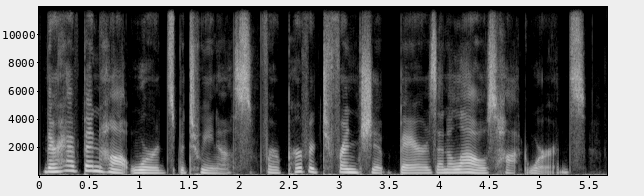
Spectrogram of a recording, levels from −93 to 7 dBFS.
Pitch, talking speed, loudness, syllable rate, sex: 215 Hz, 160 wpm, -18 LUFS, 3.8 syllables/s, female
